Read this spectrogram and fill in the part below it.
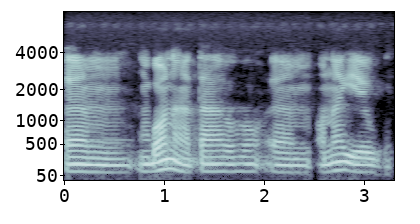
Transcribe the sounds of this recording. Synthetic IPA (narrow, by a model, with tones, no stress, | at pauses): e˨m̩˨ŋ͡m̩˨ɡ͡bɔ˦na˨a˨ta˦ɦʊ˦ɦʊ˦e˨m̩˨ɔ˨na˦ɣe˨˦ɡʷu˨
